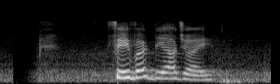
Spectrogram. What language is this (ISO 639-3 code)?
ben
